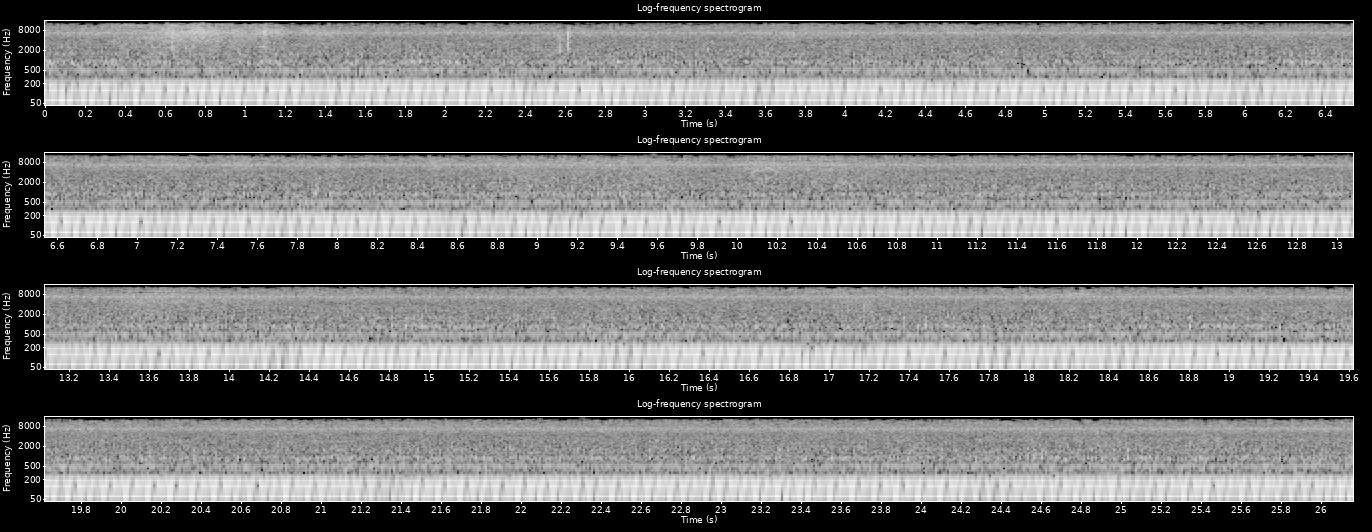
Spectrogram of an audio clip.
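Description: A four-wheel-drive vehicle's engine idling, a steady low drone that does not change in speed.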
